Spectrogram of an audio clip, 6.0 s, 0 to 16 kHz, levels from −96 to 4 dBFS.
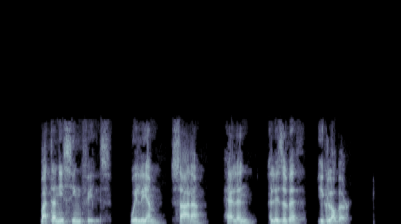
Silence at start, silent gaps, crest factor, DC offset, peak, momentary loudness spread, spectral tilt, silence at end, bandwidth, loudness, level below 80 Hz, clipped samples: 0.6 s; 1.69-1.96 s, 2.50-2.57 s, 3.13-3.36 s, 3.87-4.01 s, 4.61-4.76 s; 20 dB; under 0.1%; -2 dBFS; 11 LU; -4.5 dB/octave; 0.8 s; 7.8 kHz; -20 LUFS; -58 dBFS; under 0.1%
